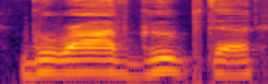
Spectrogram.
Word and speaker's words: Gaurav Gupta: Gaurav Gupta.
